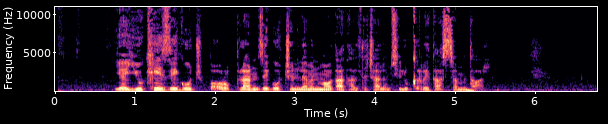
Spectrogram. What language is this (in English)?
Amharic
